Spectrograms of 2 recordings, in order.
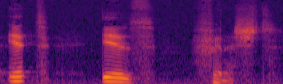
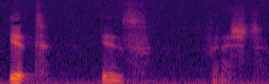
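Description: First: Slow, weighty reading of the final words; solemn last words. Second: Hushed, fading whisper of the last word. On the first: Preacher quoting Jesus's last cry, slow and solemn. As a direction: let the words land slowly. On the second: Preacher whispering Jesus's final words on the cross. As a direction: let "finished" die away in a whisper. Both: Acted.

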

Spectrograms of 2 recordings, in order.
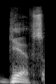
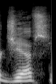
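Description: First: "gifs" with a hard g, as in gift; hard-g pronunciation. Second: "gifs" with a soft g, like "jifs"; soft-g pronunciation. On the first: Host reading a tweet aloud, "gifs" with hard g. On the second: Host offering the other reading, "gifs" with soft g. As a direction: say "gifs" starting with a j sound. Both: Shown as a demonstration. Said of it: "whatever you wanna call it".

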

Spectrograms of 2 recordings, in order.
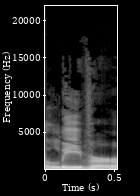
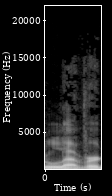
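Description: First: Lever said as LEE-ver; long-e pronunciation. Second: Lever said as LEV-er; short-e pronunciation. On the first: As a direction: say lever with a long ee, rhyming with beaver. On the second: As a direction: say lever with a short e, rhyming with never. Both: Shown as a demonstration. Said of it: "depending on whether you're a lever or a lever".

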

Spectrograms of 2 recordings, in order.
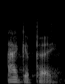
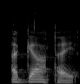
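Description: First: Agape said the English way, /æɡəpeɪ/, stress on the first syllable; agape as AG-uh-pay; English pronunciation. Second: Agape said the Greek way, /əɡɑpeɪ/, stress on the second syllable; agape as ah-GAH-pay; Greek pronunciation. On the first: Preacher contrasting the English reading, agape said AG-uh-pay. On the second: Preacher giving the Greek word agape, said ah-GAH-pay. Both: Shown as a demonstration. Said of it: "or as the English say".

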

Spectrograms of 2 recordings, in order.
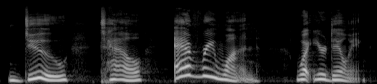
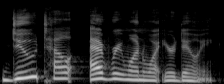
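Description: First: Slow and deliberate, a pause after each word. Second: Said in the usual way. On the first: Shown as a demonstration. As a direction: announce the rule one word at a time. Rule given slowly, then repeated.

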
